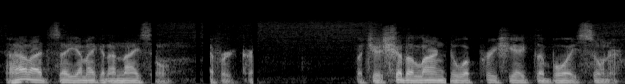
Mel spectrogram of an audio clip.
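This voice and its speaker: An actor playing a stern, weary marshal in an old-time radio western, terse, grave and plain-spoken. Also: male voice, low voice, steady tone, normal speed. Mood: grave, regretful. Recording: dull, noisy old radio broadcast recording.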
